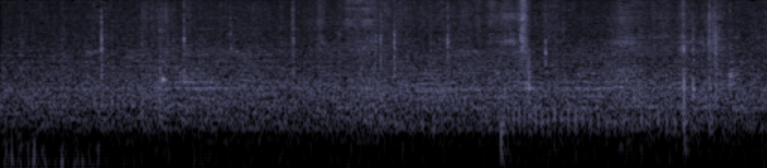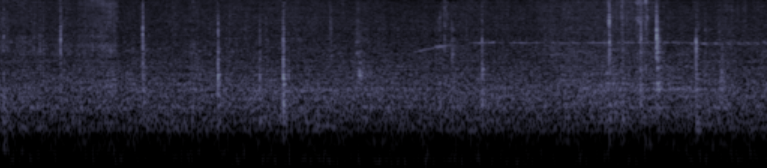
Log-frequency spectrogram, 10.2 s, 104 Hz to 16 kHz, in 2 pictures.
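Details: Honey bees in a top bar hive, the second hive, checked 16 days after installation; a steady, even colony hum fills the clip, crossed by brief sharp buzzes of single bees flying close past.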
